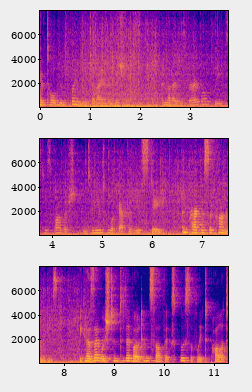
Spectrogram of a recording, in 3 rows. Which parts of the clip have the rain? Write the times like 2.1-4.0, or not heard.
0.0-8.6.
